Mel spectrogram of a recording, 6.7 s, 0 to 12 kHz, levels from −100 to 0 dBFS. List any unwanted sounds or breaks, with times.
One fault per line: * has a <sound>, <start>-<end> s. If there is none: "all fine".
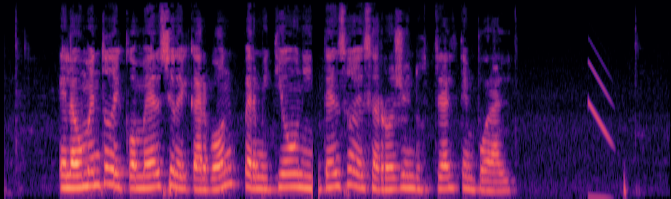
* has a dropout, 3.1-3.2 s
* has a chirp, 5.9-6.2 s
